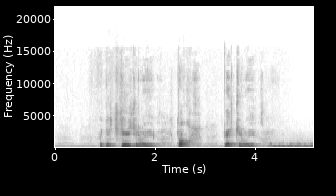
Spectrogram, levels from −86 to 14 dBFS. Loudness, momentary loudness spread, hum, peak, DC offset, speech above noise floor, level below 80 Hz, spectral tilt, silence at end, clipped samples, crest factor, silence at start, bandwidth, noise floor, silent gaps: -31 LUFS; 22 LU; none; -10 dBFS; under 0.1%; 26 dB; -42 dBFS; -7.5 dB/octave; 0 s; under 0.1%; 20 dB; 0.3 s; 16 kHz; -55 dBFS; none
